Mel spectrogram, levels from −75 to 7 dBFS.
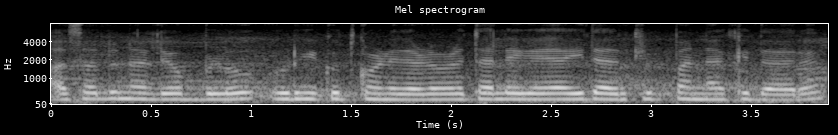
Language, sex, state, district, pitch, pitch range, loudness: Kannada, female, Karnataka, Dakshina Kannada, 215 Hz, 210-225 Hz, -13 LUFS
